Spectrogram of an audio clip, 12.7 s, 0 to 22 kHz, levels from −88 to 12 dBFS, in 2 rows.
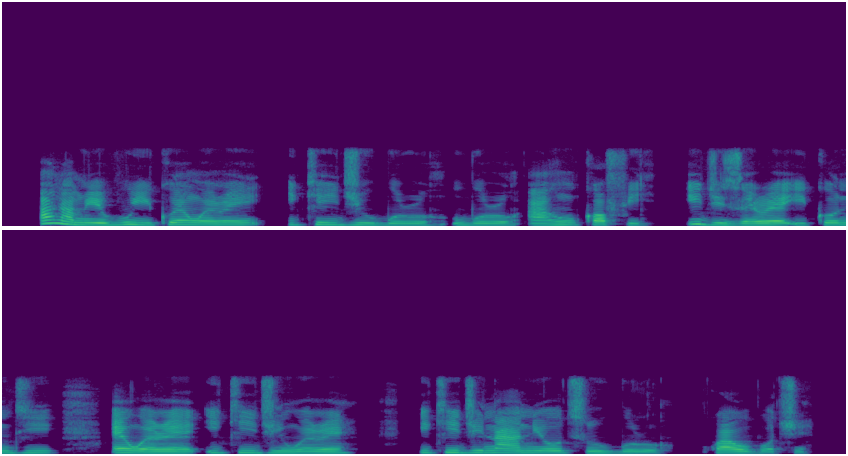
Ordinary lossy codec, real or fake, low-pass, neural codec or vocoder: none; real; none; none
